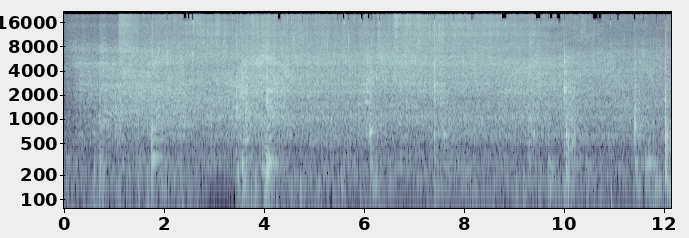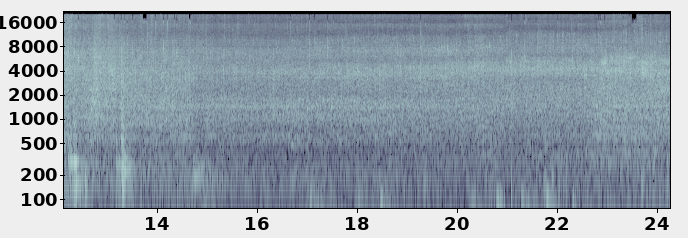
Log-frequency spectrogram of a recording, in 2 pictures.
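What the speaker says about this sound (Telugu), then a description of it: "వేగిన తర్వాత ఇప్పుడు మనం ఆ చికెన్ ఇందులో వేసుకుంటాము" Marinated chicken with spices frying in hot oil in a pan makes a continuous close sizzle, broken by scattered clinks and scrapes of stirring, with no voices.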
